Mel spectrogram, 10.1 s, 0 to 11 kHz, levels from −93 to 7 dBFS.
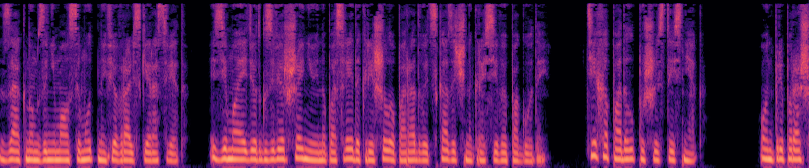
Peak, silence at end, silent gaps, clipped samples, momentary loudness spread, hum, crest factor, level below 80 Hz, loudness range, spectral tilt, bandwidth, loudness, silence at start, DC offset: -6 dBFS; 0 s; 8.97-9.44 s; under 0.1%; 8 LU; none; 12 dB; -58 dBFS; 4 LU; -6 dB/octave; 10.5 kHz; -20 LUFS; 0 s; 0.2%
